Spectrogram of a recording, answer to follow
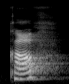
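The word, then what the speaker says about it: cough: कफ? Wrong, इसे हम कफ नहीं बोलेंगे, इसे हम बोलेंगे कॉफ, कॉफ।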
